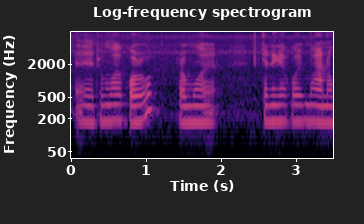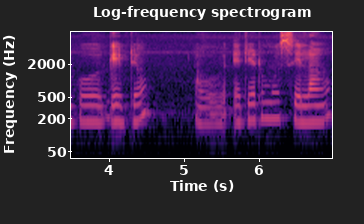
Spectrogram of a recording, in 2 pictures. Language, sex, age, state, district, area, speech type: Assamese, female, 45-60, Assam, Dhemaji, rural, spontaneous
